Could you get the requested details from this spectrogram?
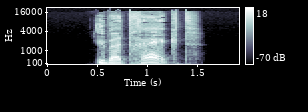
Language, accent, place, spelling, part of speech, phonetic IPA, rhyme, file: German, Germany, Berlin, überträgt, verb, [ˌyːbɐˈtʁɛːkt], -ɛːkt, De-überträgt.ogg
- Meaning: third-person singular present of übertragen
